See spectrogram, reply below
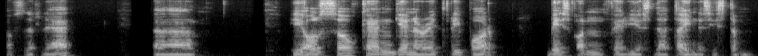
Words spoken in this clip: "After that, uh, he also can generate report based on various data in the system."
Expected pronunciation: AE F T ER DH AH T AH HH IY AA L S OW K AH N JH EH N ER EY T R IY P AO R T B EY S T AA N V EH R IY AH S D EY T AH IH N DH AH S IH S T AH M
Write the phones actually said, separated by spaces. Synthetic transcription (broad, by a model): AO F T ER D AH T AH HH IY AA L S OW K AH N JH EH N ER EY T R IY P AO R T B EY S T AA N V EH R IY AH S D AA T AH IH N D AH S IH S T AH M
